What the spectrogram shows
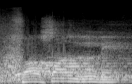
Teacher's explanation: Anginnya keluar dulu, baru hurufnya keluar. Fasalli, bukan fasalli.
